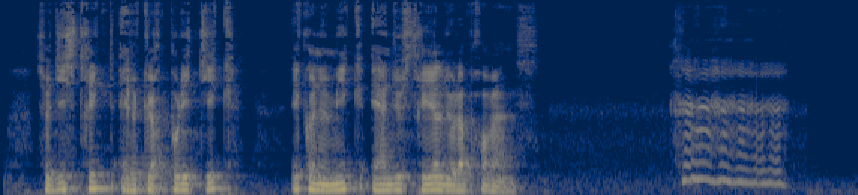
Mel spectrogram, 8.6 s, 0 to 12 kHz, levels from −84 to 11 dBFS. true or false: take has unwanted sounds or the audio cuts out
true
